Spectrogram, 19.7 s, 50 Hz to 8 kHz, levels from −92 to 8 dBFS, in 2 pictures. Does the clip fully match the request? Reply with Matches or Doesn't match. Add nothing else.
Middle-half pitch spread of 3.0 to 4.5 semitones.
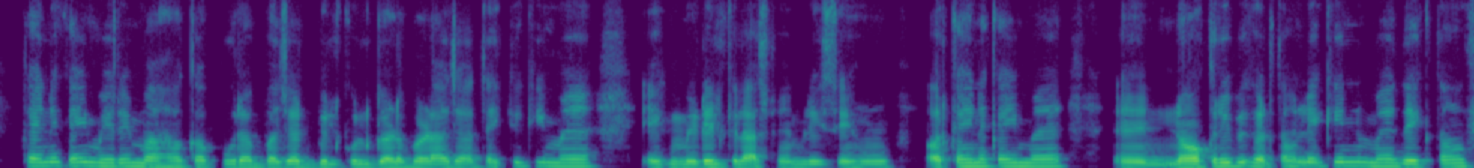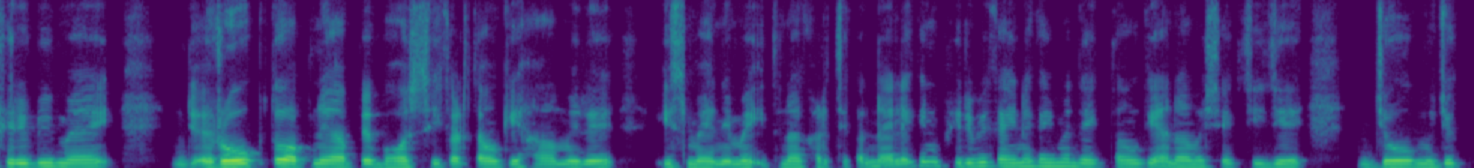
Matches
